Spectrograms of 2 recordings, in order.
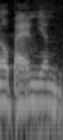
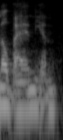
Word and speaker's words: O'Bannon: became known to dan o'banion so he hired him for alien dan albanian i just love that h.r giga couldn't pronounce dan o'bannon so he just keeps calling him dan albanian he was a ship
